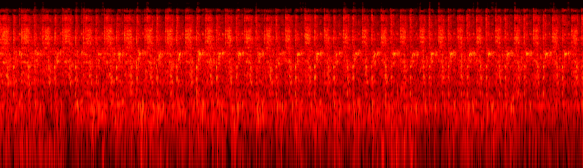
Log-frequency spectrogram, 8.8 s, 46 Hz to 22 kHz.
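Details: Bolens G174 diesel tractor, worn out with unknown hours, cold start attempt at about 90°F: steady chugging, about 3.5 beats a second, never catching; glow plugs, air filter, fuel, starter and battery checked, compression low at 325/395 psi, rebuild planned.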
